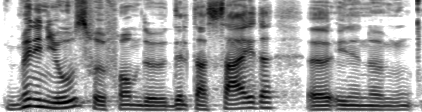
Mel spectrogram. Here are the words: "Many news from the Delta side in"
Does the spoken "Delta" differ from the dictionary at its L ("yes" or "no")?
no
